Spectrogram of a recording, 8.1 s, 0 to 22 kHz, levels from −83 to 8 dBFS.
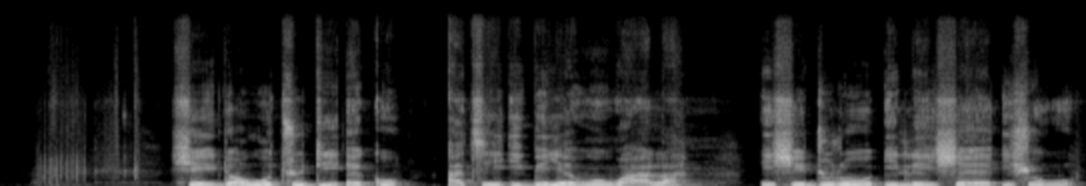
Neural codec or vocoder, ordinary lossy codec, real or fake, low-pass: vocoder, 44.1 kHz, 128 mel bands, Pupu-Vocoder; none; fake; 19.8 kHz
